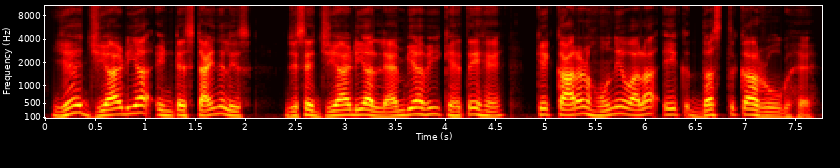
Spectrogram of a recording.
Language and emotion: Hindi, neutral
